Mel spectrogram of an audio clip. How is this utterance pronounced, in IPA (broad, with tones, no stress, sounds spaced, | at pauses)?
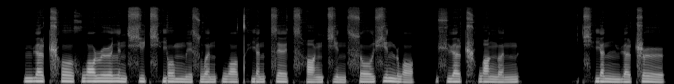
m ɥ ɛ˥˧ ʈ͡ʂʰ o˥˩ ʊ̯ x w ɔ˥ ɻ ɻ̩˥ l i˨ n ɕ i˧˥ t͡ɕʰ j o˧ ʊ̯ m i˨˩ s w ə˧˥ n p w ɔ˧˥ t̪ʰ j ɛ˧ n t͡s e˥˩ ɪ̯ t͡sʰ ɑ˧˥ ŋ t͡ɕ i˨˩ n s o˧˥ ʊ̯ ɕ i˥˩ n ɻ w ɔ˩ | ɕ ɥ ɛ˥˧ ʈ͡ʂʰ w ɑ˥˩ ŋ ə˧˥ n | t͡ɕʰ j ɛ˥˩ n m ɥ ɛ˧˥ ʈ͡ʂ ɻ̩˥˩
